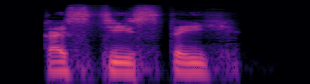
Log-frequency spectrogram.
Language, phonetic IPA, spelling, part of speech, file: Russian, [kɐˈsʲtʲistɨj], костистый, adjective, Ru-костистый.ogg
- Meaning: bony; osseous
